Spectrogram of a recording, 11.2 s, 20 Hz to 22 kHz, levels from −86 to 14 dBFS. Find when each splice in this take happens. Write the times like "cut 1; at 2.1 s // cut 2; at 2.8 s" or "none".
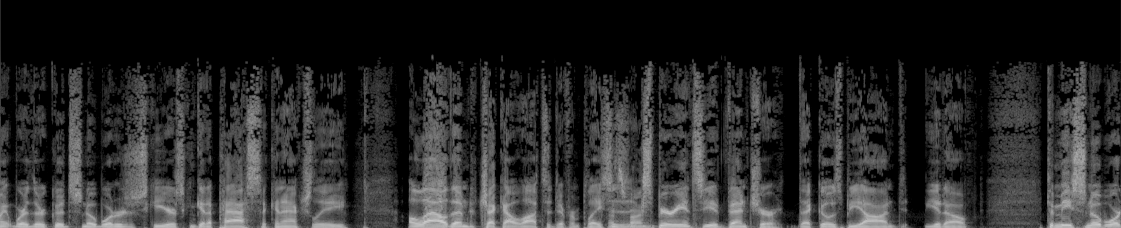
none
